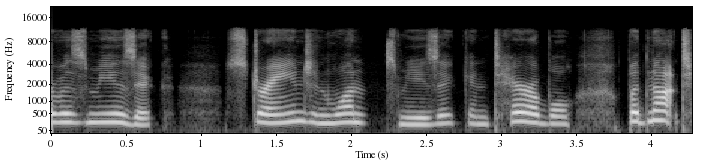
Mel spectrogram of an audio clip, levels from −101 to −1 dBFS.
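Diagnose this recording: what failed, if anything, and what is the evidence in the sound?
Around 2.03 s the speech gives way to a buzzy continuation of the last sound that fades out, leaves roughly 120 ms of near silence, and the talker picks up again at 2.25 s with about 200 ms of material simply gone. That's a long network dropout, likely packets lost in transit on the call path. The receiver's concealment filled the gap by stretching what it last had, then gave up and muted until fresh packets arrived.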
